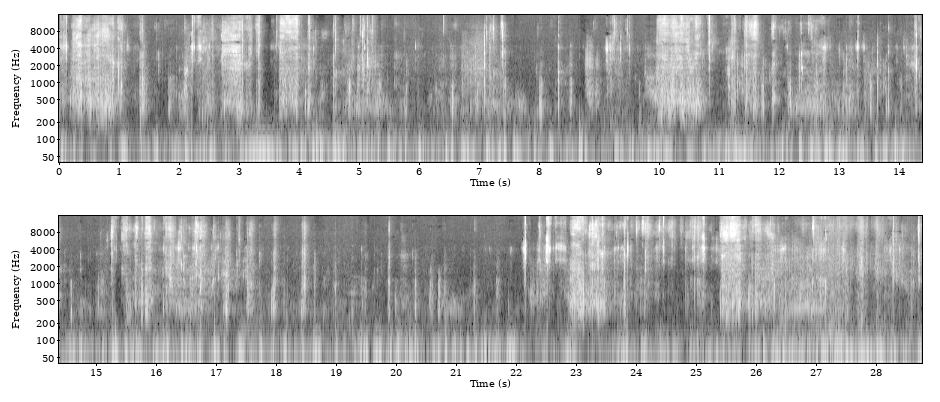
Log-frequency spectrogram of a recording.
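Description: Close-up biting and chewing of a large shell-on prawn, the shell crunching and crackling between the teeth in repeated bouts with short pauses.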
